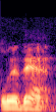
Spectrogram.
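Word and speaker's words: Linett: I did a wonderful interview with Alan Boyd and Mark Lynette, and I asked him, that's the correct way to pronounce his name.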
